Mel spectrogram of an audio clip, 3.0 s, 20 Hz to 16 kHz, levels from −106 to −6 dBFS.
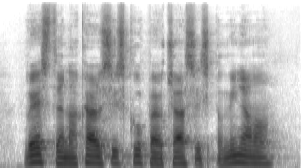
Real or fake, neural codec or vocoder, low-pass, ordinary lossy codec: fake; codec, 44.1 kHz, 3.4 kbps, Pupu-Codec; 14.4 kHz; none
